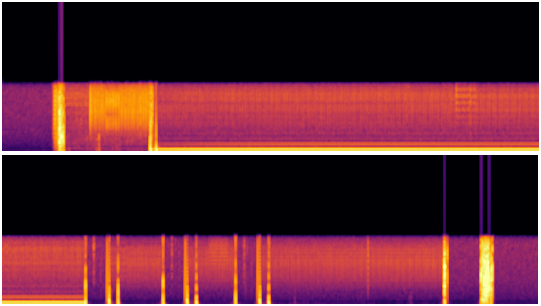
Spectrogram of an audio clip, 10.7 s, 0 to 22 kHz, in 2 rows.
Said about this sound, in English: You can hear, first, the initial tandem trunk noise. It's 2600 in the background. And then when we dial 2-1, the trunk noise increases. And then we'll dial 1 and get a reorder.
